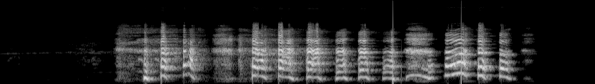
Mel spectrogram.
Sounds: Laughter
